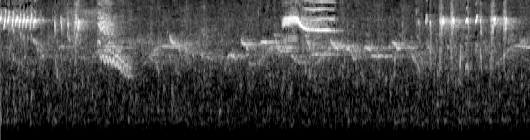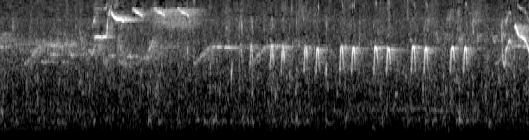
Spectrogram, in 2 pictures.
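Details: Orange-headed thrush singing in the 'trotol' style, recorded as a lure and master for songbirds: scattered high whistles and sharp chirps, rising to a rapid stuttering series of clipped notes near the end.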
